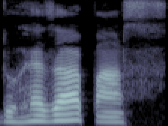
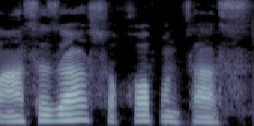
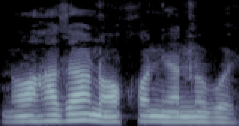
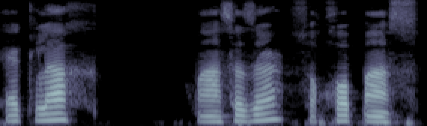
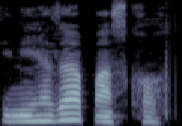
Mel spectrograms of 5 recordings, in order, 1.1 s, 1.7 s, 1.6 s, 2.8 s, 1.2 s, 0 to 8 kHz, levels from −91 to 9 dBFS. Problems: none marked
